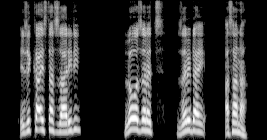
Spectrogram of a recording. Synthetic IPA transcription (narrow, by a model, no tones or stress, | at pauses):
ʔɪzɪkːɐɪst̪ːɐs̬zaːɾɪd̪ɪ | lɔʔɔzɛɾɛt͡s | zɛɾɪd̪ɐj | ɐsɐnɐ̰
